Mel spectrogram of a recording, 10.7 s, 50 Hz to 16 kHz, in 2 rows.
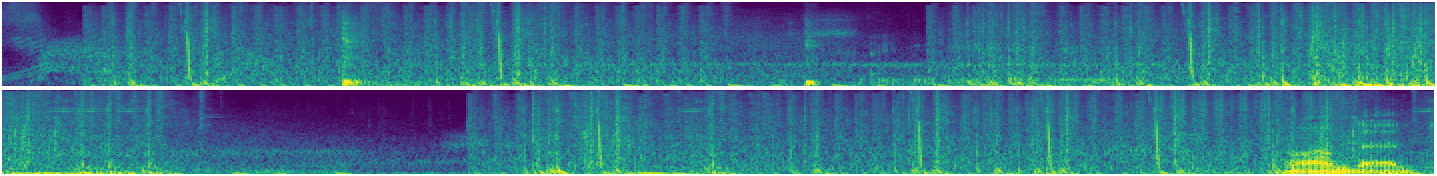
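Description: Rapid gunfire from a weapon in Black Ops 3 modded zombies mode, dense sustained bursts with brief pauses, loud and continuous under faint talk.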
